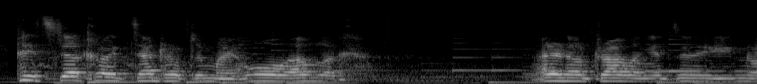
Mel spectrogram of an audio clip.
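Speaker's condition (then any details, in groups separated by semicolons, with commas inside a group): Multiple sclerosis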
